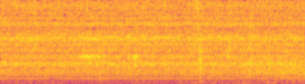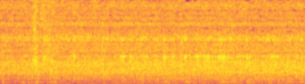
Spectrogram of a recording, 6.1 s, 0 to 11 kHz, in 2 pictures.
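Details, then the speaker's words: Quiet desktop PC, i5, Arctic Cooling Freezer i30, foam-lined Cooler Master case, fan controller switched to highest setting: steady, even rush of air, about 10 dB louder than lowest; fans running cleanly at full speed. "now yeah there is a 10 decibel something difference between the lowest and the highest setting of my pbm control device"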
